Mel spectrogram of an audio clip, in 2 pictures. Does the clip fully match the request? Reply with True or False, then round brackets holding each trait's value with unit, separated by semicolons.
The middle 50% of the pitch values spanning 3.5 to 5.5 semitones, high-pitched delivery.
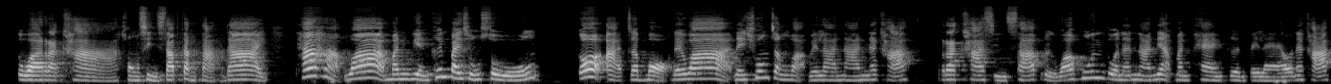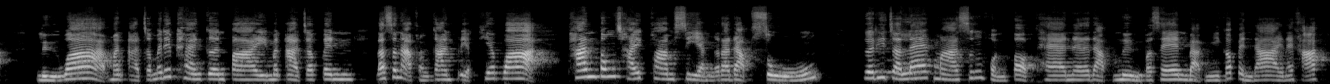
True (3.9 semitones; 220 Hz)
